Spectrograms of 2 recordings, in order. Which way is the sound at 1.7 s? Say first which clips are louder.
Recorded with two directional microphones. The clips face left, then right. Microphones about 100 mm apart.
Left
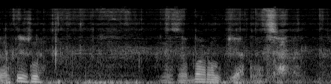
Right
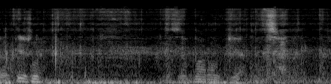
Left 11 dB; 50° left (ahead or behind).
